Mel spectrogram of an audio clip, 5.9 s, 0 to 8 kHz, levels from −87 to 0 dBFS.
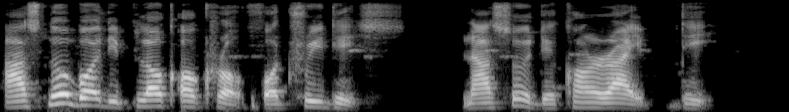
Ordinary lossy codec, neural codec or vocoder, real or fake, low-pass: Opus, 64 kbps; none; real; 7.2 kHz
